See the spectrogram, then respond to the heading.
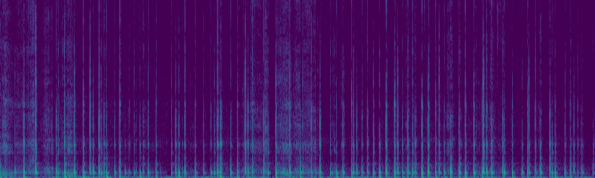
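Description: Long nails rapidly tap and scratch the spiral-wound surface of a long, hollow, empty cardboard paper roll tube, held diagonally and then upright. The result is a dense run of short, dry, hollow clicks with a low resonant thump and a mid-range ring, with soft scratchy texture between the taps.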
